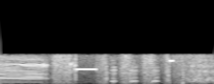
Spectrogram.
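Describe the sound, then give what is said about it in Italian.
A CB radio roger beep sounds as a short, steady electronic tone. It comes through narrow-band, noisy radio audio alongside transmitted chatter. “Adesso mettiamo il bip.”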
